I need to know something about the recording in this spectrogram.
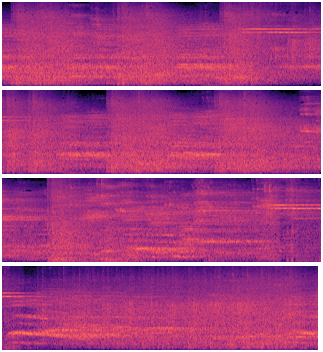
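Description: Volleyball being played in a sports hall: the ball is struck and bounces, and players call out. A short high whistle sounds twice, about four seconds in and again near fourteen seconds.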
